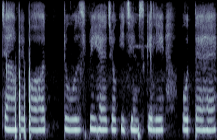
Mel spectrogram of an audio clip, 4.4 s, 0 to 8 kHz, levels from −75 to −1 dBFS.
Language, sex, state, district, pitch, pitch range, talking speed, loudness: Hindi, female, Gujarat, Gandhinagar, 225 Hz, 225-230 Hz, 165 wpm, -19 LUFS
